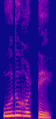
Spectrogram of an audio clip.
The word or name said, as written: ಊದುಹೊಟ್ಟೆ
